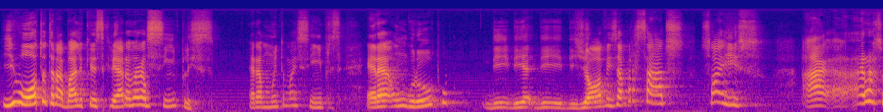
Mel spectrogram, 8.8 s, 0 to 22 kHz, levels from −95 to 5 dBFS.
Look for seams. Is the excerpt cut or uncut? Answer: cut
